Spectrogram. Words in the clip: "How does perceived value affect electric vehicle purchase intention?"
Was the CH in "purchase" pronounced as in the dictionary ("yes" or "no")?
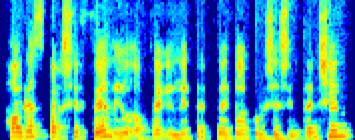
no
